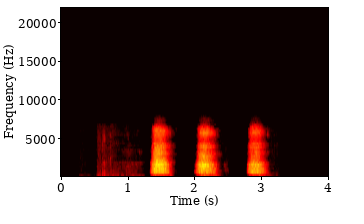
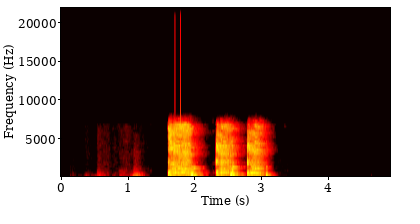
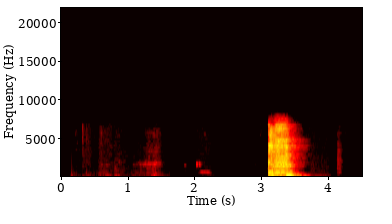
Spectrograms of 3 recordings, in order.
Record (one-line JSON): {"exhalation_length": "4.0 s", "exhalation_amplitude": 22740, "exhalation_signal_mean_std_ratio": 0.32, "three_cough_length": "4.9 s", "three_cough_amplitude": 32767, "three_cough_signal_mean_std_ratio": 0.39, "cough_length": "4.5 s", "cough_amplitude": 30780, "cough_signal_mean_std_ratio": 0.24, "survey_phase": "beta (2021-08-13 to 2022-03-07)", "age": "18-44", "gender": "Female", "wearing_mask": "No", "symptom_cough_any": true, "symptom_new_continuous_cough": true, "symptom_runny_or_blocked_nose": true, "symptom_sore_throat": true, "symptom_fatigue": true, "symptom_fever_high_temperature": true, "symptom_change_to_sense_of_smell_or_taste": true, "symptom_loss_of_taste": true, "symptom_other": true, "symptom_onset": "6 days", "smoker_status": "Ex-smoker", "respiratory_condition_asthma": false, "respiratory_condition_other": false, "recruitment_source": "Test and Trace", "submission_delay": "2 days", "covid_test_result": "Negative", "covid_test_method": "RT-qPCR"}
